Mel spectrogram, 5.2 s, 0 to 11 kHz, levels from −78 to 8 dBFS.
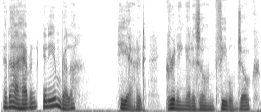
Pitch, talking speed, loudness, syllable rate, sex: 115 Hz, 150 wpm, -18 LUFS, 5.3 syllables/s, male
